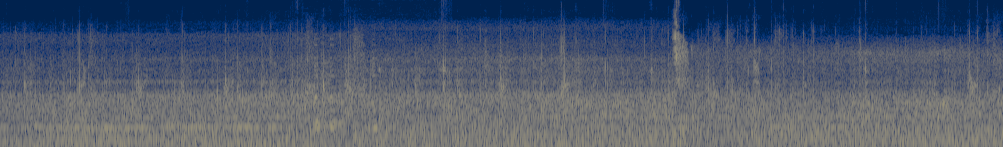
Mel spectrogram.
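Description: Road noise of a vehicle driving through heavy rain: a steady low rumble with the hiss of tyres on the wet road, and frequent short ticks of raindrops striking.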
